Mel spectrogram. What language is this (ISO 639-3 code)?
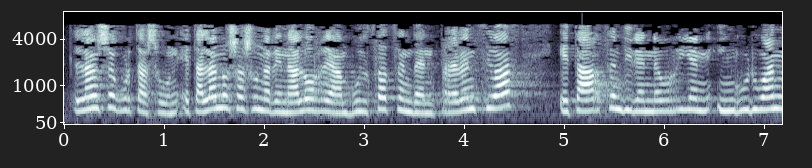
eus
